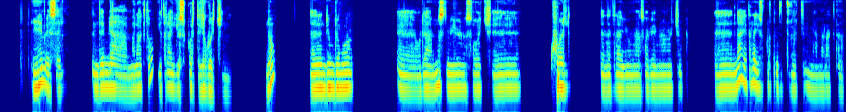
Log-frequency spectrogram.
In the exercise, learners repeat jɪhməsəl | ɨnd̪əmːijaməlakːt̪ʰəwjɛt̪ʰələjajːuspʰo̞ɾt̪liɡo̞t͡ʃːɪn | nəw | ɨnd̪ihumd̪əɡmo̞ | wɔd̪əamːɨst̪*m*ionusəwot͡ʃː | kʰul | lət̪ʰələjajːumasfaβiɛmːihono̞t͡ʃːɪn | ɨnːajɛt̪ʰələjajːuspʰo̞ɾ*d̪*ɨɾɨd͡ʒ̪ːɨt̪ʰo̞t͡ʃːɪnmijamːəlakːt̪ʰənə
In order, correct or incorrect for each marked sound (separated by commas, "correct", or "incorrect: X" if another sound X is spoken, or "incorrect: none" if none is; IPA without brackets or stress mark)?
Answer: correct, incorrect: t̪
